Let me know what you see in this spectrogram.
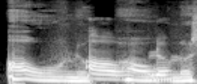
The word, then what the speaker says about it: Oulu: Guarda, questo è un mistero ancora, comunque dovrebbe essere Oulu. – Oulu. Si leggono tutte le lettere.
